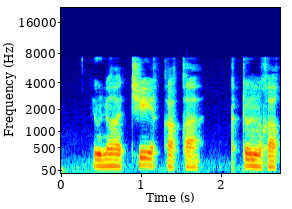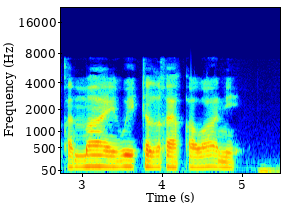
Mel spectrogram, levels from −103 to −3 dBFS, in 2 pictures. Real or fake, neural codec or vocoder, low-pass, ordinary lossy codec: fake; codec, 16 kHz, 6 kbps, DAC; 7.2 kHz; AAC, 48 kbps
